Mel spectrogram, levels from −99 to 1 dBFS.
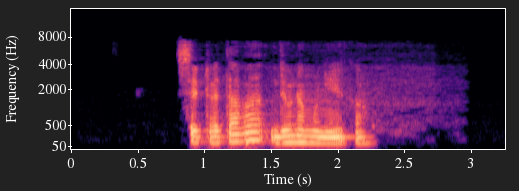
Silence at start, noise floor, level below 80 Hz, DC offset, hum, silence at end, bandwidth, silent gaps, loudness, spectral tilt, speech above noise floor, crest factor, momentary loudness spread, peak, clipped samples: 0.8 s; -77 dBFS; -56 dBFS; under 0.1%; none; 1 s; 7.4 kHz; none; -15 LUFS; -7.5 dB/octave; 63 dB; 16 dB; 14 LU; -2 dBFS; under 0.1%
